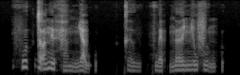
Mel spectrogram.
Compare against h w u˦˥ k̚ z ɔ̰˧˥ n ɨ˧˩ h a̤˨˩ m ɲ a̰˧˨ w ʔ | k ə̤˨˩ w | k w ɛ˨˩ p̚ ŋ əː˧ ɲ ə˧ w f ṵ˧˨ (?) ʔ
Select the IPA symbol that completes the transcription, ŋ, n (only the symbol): ŋ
